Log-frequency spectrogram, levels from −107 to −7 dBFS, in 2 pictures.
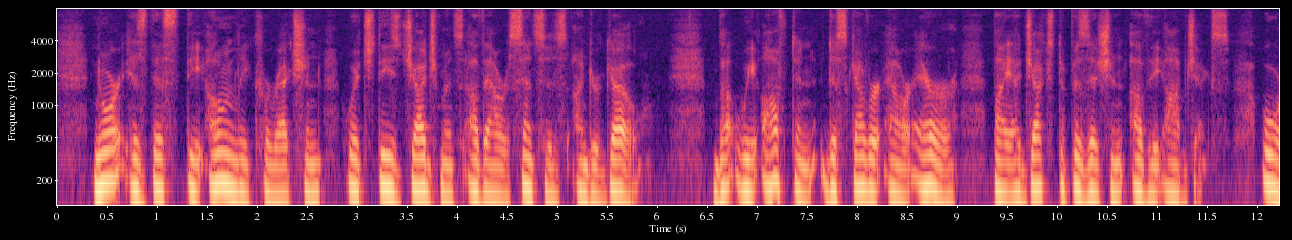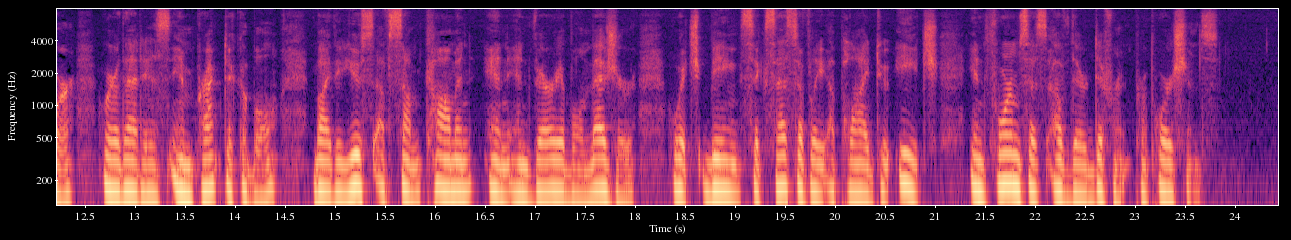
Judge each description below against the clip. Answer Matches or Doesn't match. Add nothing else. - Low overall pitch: Doesn't match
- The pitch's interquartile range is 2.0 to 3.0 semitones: Matches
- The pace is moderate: Doesn't match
